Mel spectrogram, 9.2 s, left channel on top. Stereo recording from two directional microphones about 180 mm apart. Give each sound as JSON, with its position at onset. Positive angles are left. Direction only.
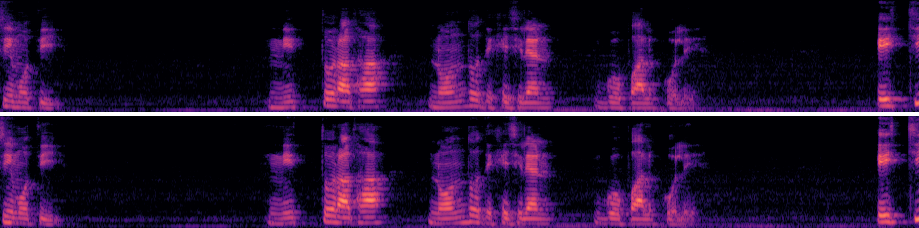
{"t": 0.0, "sound": "speech", "side_deg": -40}
{"t": 2.6, "sound": "speech", "side_deg": -40}
{"t": 8.7, "sound": "speech", "side_deg": -40}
